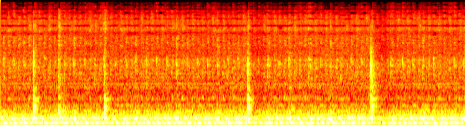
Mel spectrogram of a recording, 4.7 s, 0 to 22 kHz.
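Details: Lumpy idle from the twin-turbo V8 in a Ford Focus project car, first start after building a custom stainless exhaust; uneven beat with occasional sharp pops, a bit of a misfire.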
